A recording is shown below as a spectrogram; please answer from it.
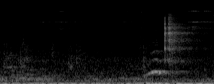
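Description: A quiet pause on stage, then near the end a single sharp click: the first beat of a drummer's count-in before the band starts a song.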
